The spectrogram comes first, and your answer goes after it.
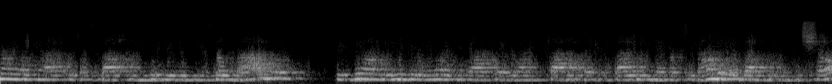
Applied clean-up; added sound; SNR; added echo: neural separator model SepFormer DNS4.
